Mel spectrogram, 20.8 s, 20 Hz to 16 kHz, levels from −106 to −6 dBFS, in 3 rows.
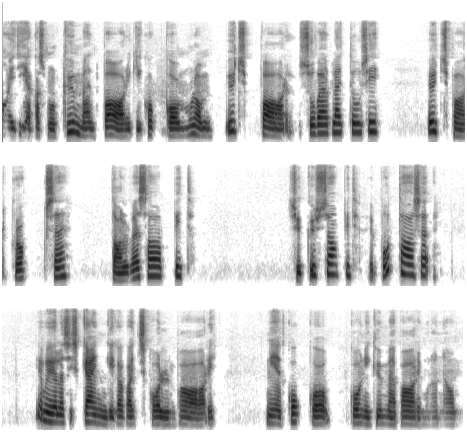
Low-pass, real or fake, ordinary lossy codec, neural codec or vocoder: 9.9 kHz; fake; none; vocoder, 22.05 kHz, 80 mel bands, Vocos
